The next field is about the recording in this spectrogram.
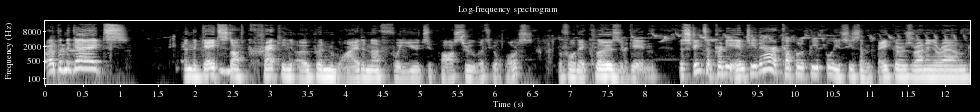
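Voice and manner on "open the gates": very high shout from afar. Narrating a scene as a guard shouts to open the gates: distant shout. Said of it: "you hear a shout".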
